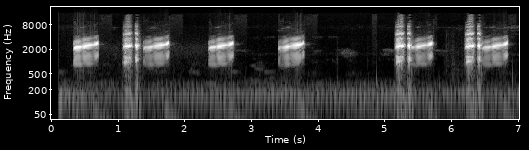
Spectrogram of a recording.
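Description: A frog repeats brief, reedy croaks that rise a little, some preceded by sharp double clicks. Beneath them runs a steady low, buzzy drone of other calling frogs.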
